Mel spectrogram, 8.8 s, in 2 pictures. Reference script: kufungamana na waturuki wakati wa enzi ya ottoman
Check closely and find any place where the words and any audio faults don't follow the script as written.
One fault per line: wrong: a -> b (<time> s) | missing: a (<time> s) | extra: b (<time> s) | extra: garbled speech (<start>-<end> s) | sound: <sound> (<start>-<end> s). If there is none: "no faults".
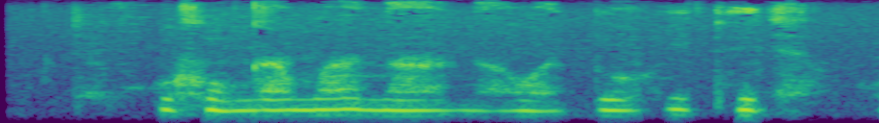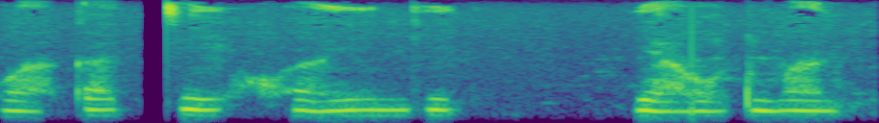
sound: dropout (5.1-5.2 s)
